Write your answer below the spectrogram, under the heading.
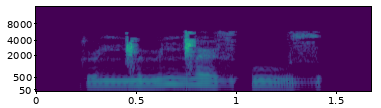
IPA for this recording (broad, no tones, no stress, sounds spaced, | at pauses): k ʏ ŋ͡ǁ ɨ ŋ͡ǁ ɛ z ʔ u z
